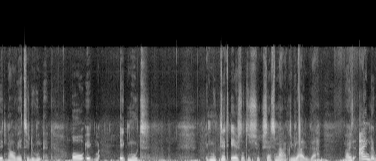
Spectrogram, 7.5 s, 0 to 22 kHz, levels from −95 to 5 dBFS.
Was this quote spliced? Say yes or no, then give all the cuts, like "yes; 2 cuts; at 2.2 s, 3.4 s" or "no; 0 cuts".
yes; 1 cut; at 5.8 s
